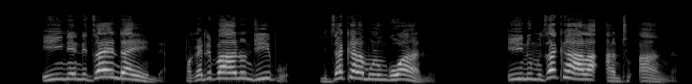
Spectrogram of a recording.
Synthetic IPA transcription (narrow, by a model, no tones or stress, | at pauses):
inɛndid͡zajɛndajɛndapakat̬ipanundipɔ̰ | ndid͡zakʰalamuluŋɡuwaːnu | inumud͡zakʰalaʔantʰuaːŋɡa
